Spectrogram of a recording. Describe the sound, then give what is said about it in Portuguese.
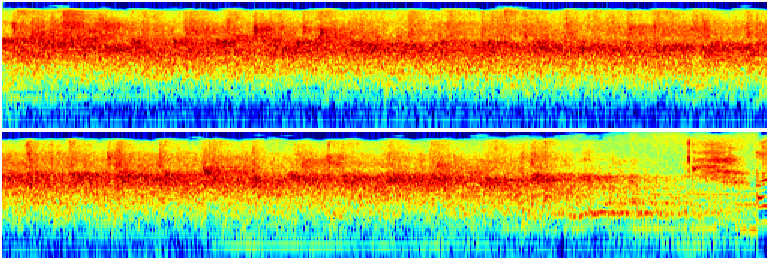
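An audience applauds God steadily for about ten seconds, a dense, loud wash of many hands clapping, with faint voices mixed in and the clapping thinning near the end. “Ah, irmãos, perdeu a chance de dar um glória agora aí, Perdeu a chance até de aplaudir a Deus, irmão.”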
